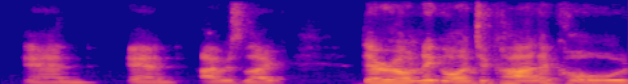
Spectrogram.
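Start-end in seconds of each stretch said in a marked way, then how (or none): 1.8-3.1 poor, loud, put-on Jamaican accent. Repeating a Jamaican nurse character's line, in a bad Jamaican accent. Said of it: "it was just really bad".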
